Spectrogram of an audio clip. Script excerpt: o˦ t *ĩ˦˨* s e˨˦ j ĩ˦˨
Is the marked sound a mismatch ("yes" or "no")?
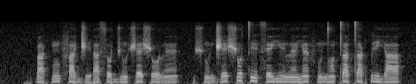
no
